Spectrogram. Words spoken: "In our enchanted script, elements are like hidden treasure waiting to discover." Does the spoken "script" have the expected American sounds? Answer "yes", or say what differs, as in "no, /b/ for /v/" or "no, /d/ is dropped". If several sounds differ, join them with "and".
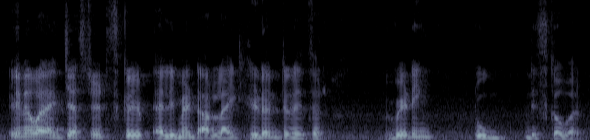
no, /t/ is dropped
